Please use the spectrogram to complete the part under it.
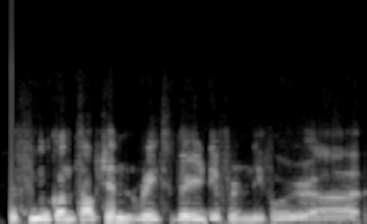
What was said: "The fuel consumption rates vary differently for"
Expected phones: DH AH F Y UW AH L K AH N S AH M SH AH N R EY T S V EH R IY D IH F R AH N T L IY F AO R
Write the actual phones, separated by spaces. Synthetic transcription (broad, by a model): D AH F Y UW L K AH N S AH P SH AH N R EY T S V EH R IY D IH F R AH N T L IY F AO R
